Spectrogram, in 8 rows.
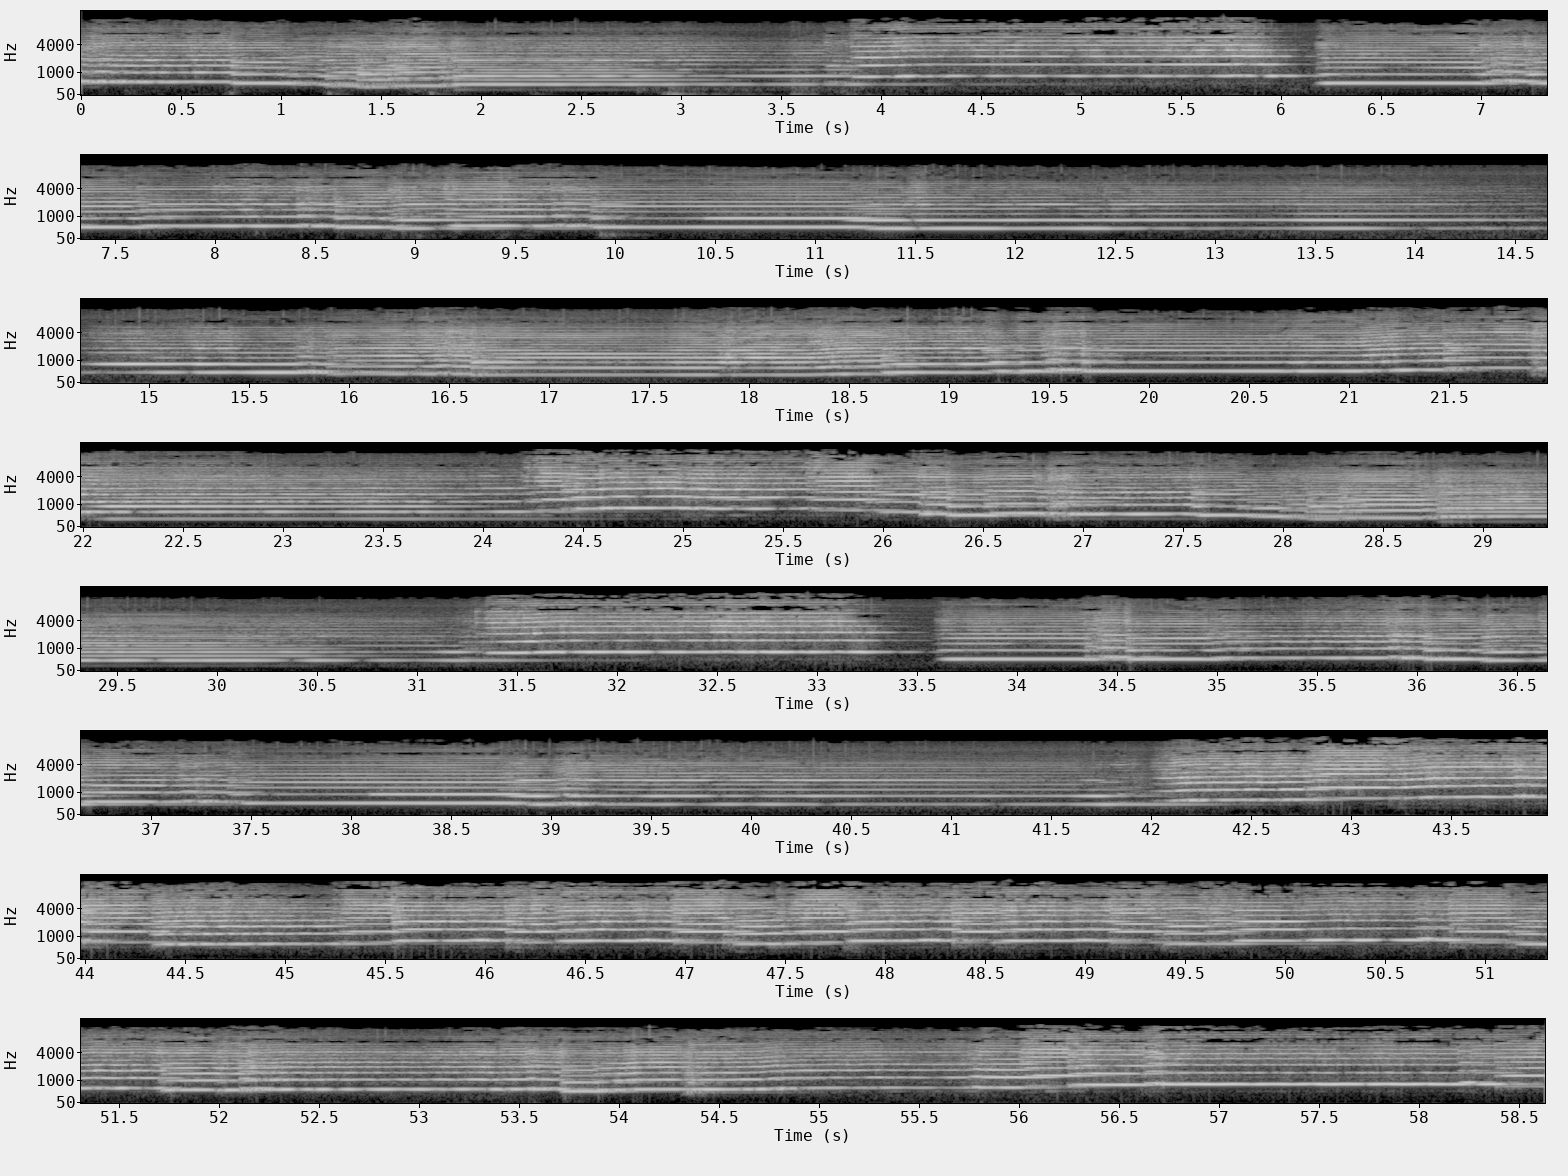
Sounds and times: Violin, fiddle: 0:00.0 - 0:58.6.

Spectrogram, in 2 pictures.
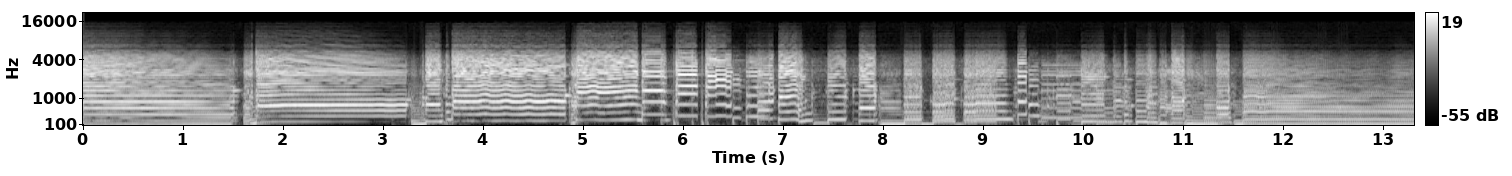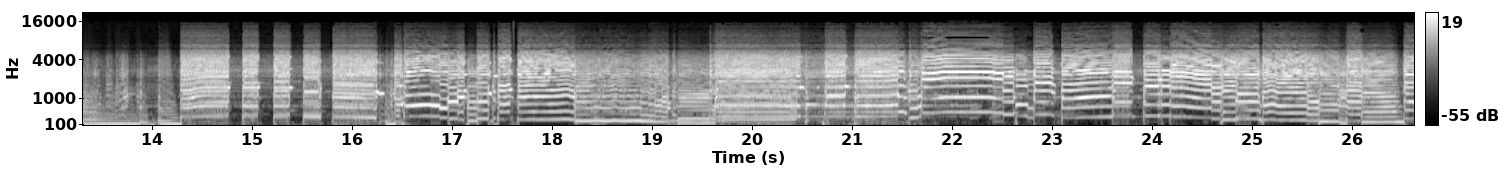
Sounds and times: Bass guitar: 0:00.0 - 0:26.6.

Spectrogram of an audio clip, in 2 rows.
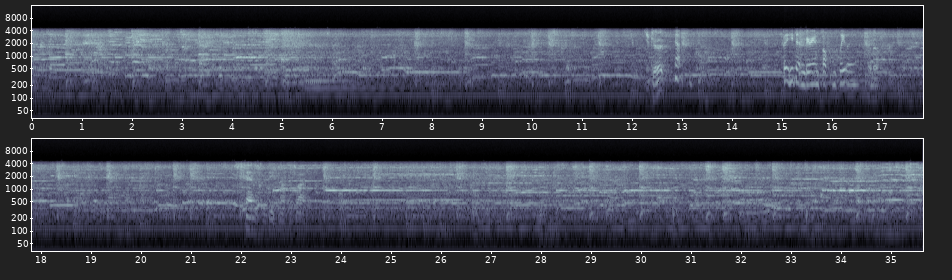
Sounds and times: Music: 0:00.0 - 0:35.6.

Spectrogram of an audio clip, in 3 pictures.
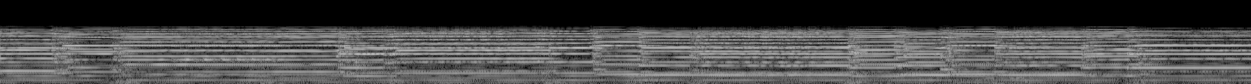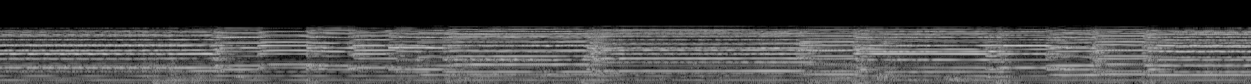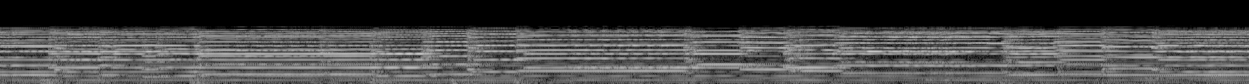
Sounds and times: Bagpipes: 0:00.0 - 0:37.5.

